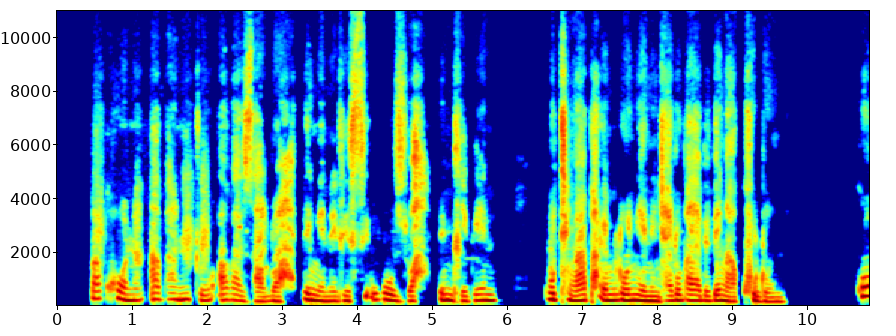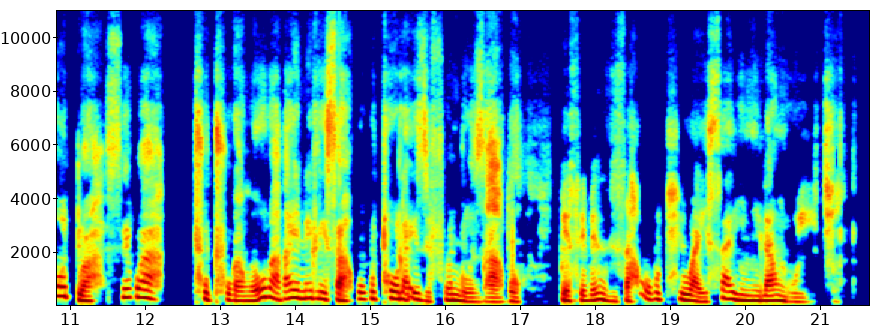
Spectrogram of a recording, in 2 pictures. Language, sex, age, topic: North Ndebele, male, 25-35, education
